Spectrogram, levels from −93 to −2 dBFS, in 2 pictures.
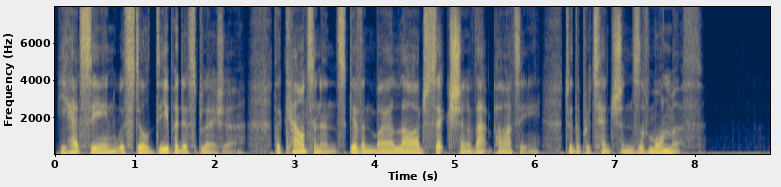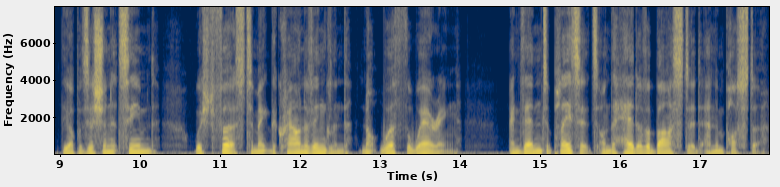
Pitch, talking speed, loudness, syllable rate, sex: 125 Hz, 170 wpm, -19 LUFS, 5.0 syllables/s, male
